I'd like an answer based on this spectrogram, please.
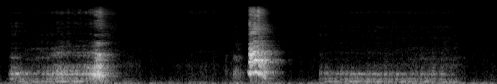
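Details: A pit bull, not mean or vicious, grumbling in a low drawn-out tone around two loud broadband barks about a second and a half apart.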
